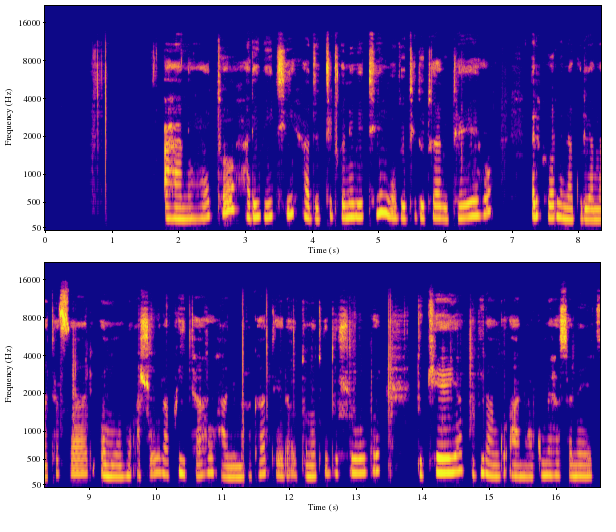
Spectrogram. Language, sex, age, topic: Rundi, female, 18-24, agriculture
